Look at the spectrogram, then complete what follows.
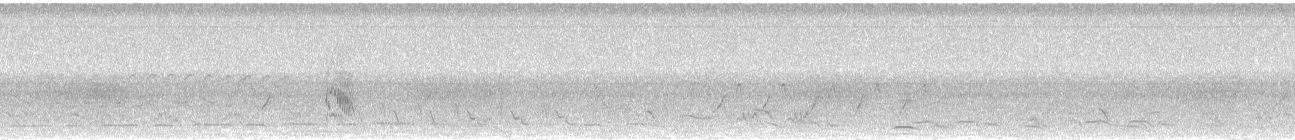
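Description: Faint chorus of distant birds chirping and whistling in short calls over a steady low hiss of open-air ambience, with two slightly louder calls, one about two and a half seconds in and another near seven seconds.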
